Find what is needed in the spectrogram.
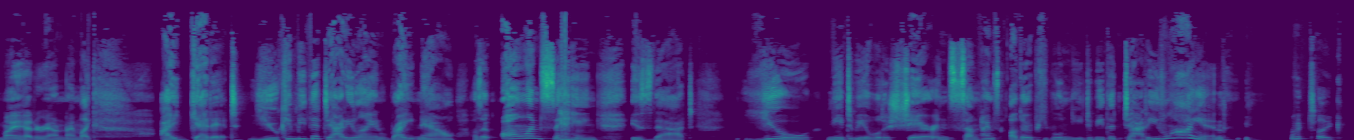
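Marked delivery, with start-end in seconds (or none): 1.6-4.6 exasperated parent, louder and higher; raised voice. Retold or imitated. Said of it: "raising my voice to my almost three-year-old". 5.0-12.3 exasperated parent climbing higher as they argue; raised voice. Retold or imitated. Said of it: "raising my voice to my almost three-year-old".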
